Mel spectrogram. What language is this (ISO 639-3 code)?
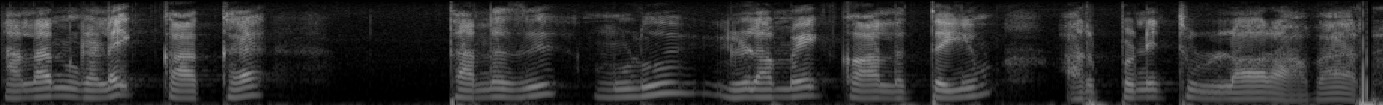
tam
